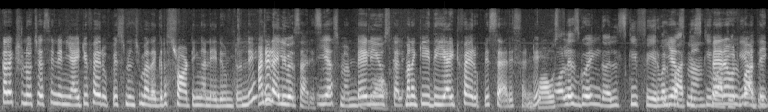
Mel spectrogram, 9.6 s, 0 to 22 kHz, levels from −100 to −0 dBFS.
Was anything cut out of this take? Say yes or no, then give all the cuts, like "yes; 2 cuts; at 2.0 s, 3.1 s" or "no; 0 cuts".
yes; 2 cuts; at 4.9 s, 7.0 s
